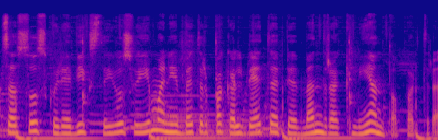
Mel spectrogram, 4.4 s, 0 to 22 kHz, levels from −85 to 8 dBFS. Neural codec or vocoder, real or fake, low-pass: none; real; 14.4 kHz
